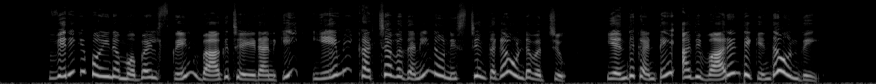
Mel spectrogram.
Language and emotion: Telugu, happy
